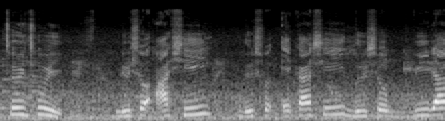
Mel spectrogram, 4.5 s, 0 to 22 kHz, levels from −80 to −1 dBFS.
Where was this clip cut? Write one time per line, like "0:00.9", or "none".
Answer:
none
